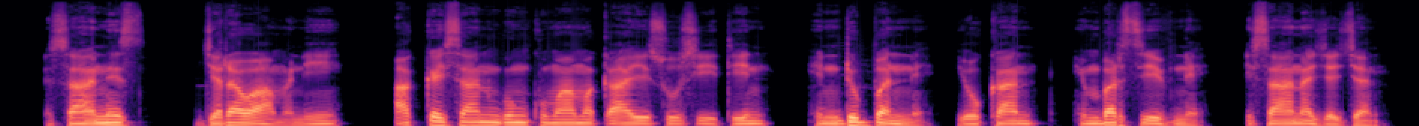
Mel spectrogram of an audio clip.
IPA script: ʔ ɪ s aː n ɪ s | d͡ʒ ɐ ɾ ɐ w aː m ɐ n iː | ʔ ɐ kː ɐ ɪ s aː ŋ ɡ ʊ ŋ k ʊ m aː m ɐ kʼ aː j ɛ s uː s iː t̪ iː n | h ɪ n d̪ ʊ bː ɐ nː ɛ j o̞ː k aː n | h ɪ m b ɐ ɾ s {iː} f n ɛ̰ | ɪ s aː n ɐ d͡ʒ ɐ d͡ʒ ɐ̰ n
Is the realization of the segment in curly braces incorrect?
no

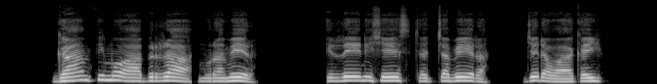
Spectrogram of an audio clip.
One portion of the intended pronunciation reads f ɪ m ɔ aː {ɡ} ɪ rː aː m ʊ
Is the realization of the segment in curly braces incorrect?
yes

